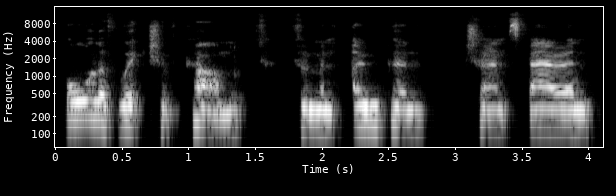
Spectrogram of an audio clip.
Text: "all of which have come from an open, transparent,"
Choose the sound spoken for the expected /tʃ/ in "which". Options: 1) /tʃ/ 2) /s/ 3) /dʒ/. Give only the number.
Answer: 1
